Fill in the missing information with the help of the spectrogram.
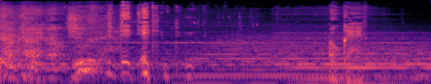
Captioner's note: stuttering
